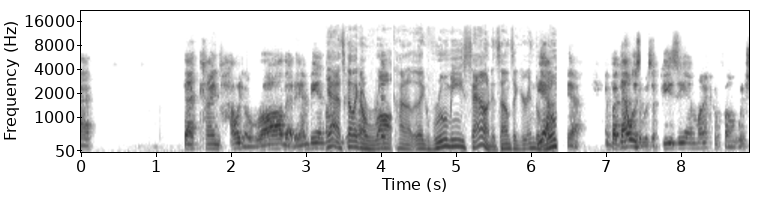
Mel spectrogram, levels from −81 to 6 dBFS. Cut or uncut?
cut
